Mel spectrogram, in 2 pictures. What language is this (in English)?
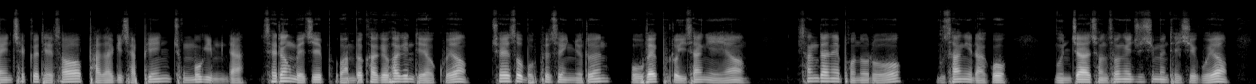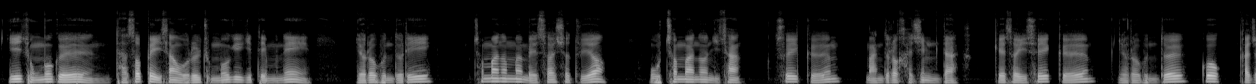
Korean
